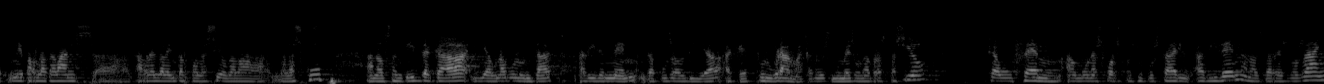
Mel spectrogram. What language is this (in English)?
Catalan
